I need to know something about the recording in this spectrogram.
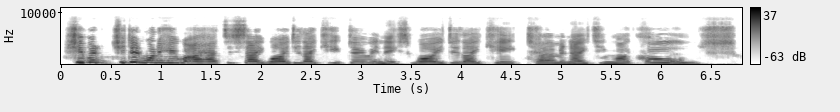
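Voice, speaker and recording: A woman's voice: high voice, normal speed, bright, forceful tone. A distressed woman making a complaint as a caller, agitated and insistent, repeating her phrases.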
